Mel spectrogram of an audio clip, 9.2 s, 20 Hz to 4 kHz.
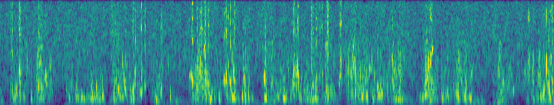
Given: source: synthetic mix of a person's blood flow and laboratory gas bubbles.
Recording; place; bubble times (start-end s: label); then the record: Doppler ultrasound of blood flow; precordium
0.15-0.57 s: bubbles
0.60-0.90 s: bubbles
1.07-1.77 s: bubbles
1.86-2.46 s: bubbles
2.56-2.73 s: bubbles
2.77-2.89 s: bubbles
3.13-4.24 s: bubbles
4.36-4.54 s: bubbles
4.66-6.77 s: bubbles
6.91-7.90 s: bubbles
8.54-8.60 s: bubbles
8.78-9.24 s: bubbles
From the record:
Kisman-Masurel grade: 444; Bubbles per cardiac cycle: continuous sound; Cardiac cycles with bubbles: 100%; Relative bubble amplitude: maximal (0.775 to 0.999); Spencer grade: 4 (maximum detectable bubble signal sounding continuously throughout systole and diastole of every cardiac period, and overriding the amplitude of the normal cardiac signals); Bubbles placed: anywhere in the cardiac cycle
